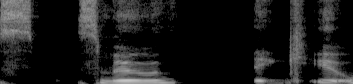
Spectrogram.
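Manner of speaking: sputtering, coughing voice. Voicing a character handing back a flask after a bad swig: sputtering after cheap vodka. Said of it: "he kinda sputters".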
